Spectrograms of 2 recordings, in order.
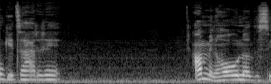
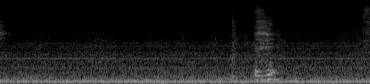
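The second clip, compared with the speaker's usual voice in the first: breathy laugh; 4 semitones lower, 15 dB quieter than usual. Real, not acted. Laughs after insult.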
